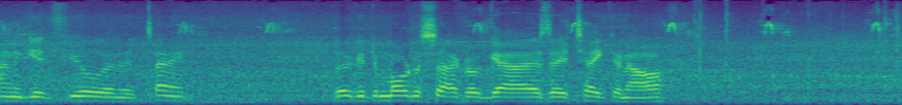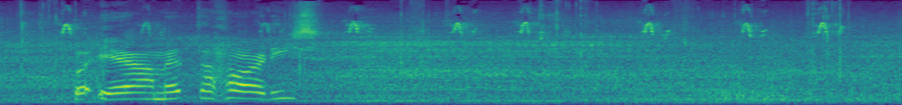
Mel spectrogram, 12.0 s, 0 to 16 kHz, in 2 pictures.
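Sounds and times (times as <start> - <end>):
motor and traffic noise: 0.0 - 12.0.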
